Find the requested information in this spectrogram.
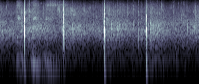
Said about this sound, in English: Praise the Lord. Let's clap our hands one more time to the Lord this morning.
